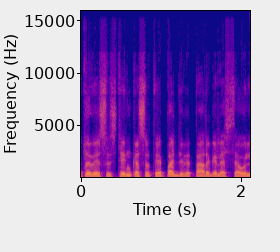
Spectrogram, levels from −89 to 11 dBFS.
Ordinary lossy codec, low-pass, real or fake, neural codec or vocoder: Opus, 16 kbps; 14.4 kHz; fake; vocoder, 48 kHz, 128 mel bands, Vocos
